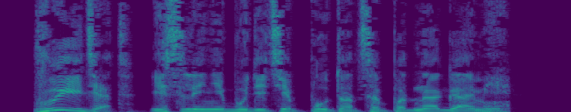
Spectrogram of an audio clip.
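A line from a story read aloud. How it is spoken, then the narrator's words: Barked shout. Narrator (Russian): гаркнул я им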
